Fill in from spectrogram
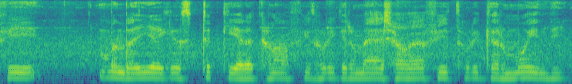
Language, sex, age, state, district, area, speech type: Dogri, male, 18-30, Jammu and Kashmir, Reasi, rural, spontaneous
